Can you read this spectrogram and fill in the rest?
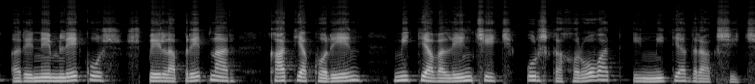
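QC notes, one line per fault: Throughout, crude rate conversion: samples are dropped to reach the lower rate, with no filtering, which fits a 48 kHz to 44.1 kHz change. The error sits roughly 25 dB below the speech as an inharmonic, gritty fizz that tracks loud and high-frequency sounds.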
